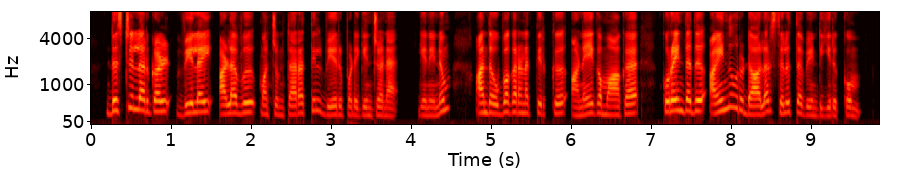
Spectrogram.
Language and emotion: Tamil, neutral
